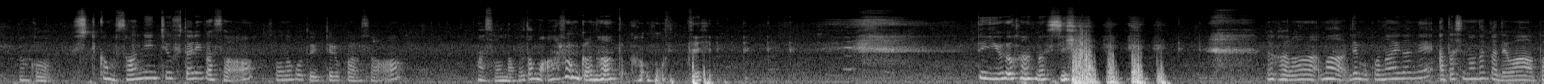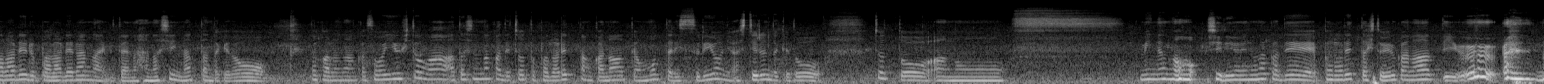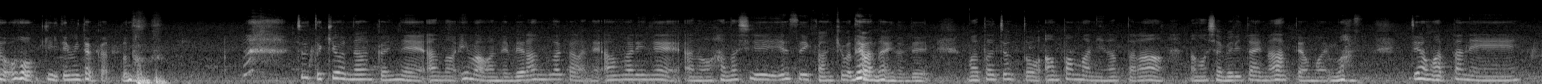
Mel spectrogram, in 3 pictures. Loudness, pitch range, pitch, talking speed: -23 LUFS, 185-235 Hz, 210 Hz, 330 characters per minute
